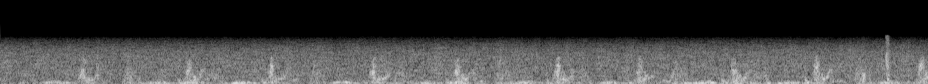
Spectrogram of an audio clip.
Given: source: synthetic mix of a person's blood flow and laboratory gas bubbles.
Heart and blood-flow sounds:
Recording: Doppler ultrasound of blood flow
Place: precordium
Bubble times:
8.60-8.69 s: bubbles
8.84-8.94 s: bubbles
From the record:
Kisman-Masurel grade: 123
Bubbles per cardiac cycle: 1 to 2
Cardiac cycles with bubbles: 10 to 50%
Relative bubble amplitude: loud (0.450 to 0.775)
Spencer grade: 2 (many but less than half of the cardiac periods contain bubble signals, singularly or in groups)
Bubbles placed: anywhere in the cardiac cycle

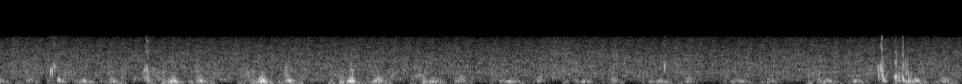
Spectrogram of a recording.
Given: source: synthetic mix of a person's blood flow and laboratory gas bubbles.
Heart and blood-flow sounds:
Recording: Doppler ultrasound of blood flow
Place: precordium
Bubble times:
0.47-0.67 s: bubbles
1.42-1.54 s: bubbles
6.62-6.70 s: bubbles
8.75-9.16 s: bubbles
From the record:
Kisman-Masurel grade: 122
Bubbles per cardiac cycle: 1 to 2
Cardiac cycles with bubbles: 10 to 50%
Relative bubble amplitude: moderate (0.250 to 0.450)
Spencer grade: 2 (many but less than half of the cardiac periods contain bubble signals, singularly or in groups)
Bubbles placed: anywhere in the cardiac cycle

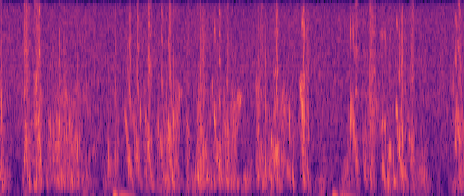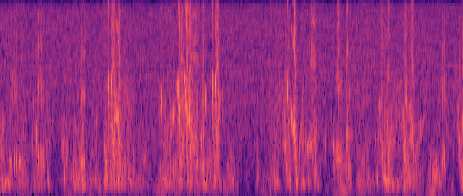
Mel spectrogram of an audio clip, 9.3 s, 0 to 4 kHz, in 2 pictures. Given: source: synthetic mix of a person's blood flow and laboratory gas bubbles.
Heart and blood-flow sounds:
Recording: Doppler ultrasound of blood flow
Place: precordium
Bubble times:
0.00-0.09 s: bubbles
0.19-0.97 s: bubbles
1.05-1.92 s: bubbles
1.96-2.42 s: bubbles
2.53-3.13 s: bubbles
3.46-4.19 s: bubbles
4.50-5.17 s: bubbles
5.24-5.62 s: bubbles
5.68-6.01 s: bubbles
6.22-6.90 s: bubbles
7.19-7.25 s: bubbles
7.33-8.89 s: bubbles
9.03-9.16 s: bubbles
9.18-9.28 s: bubbles
From the record:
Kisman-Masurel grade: 444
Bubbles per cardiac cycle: continuous sound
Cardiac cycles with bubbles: 100%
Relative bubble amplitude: maximal (0.775 to 0.999)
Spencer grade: 4 (maximum detectable bubble signal sounding continuously throughout systole and diastole of every cardiac period, and overriding the amplitude of the normal cardiac signals)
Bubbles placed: anywhere in the cardiac cycle

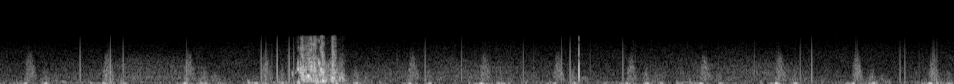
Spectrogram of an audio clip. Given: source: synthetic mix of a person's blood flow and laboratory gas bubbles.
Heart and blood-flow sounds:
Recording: Doppler ultrasound of blood flow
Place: subclavian vein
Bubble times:
2.90-3.48 s: bubbles
From the record:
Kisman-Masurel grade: 213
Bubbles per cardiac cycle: several, 3 to 8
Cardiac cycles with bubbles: 1 to 10%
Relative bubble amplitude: loud (0.450 to 0.775)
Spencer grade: 1 (occasional bubble signal discernible with the cardiac motion signal, with majority of cardiac periods free of bubbles)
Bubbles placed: anywhere in the cardiac cycle

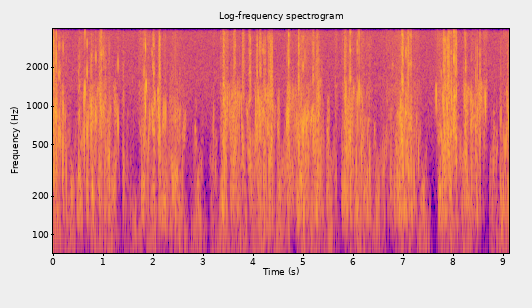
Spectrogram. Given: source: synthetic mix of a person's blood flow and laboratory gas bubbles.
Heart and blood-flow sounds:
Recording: Doppler ultrasound of blood flow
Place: precordium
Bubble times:
0.00-0.30 s: bubbles
0.44-1.33 s: bubbles
1.38-1.44 s: bubbles
1.70-2.67 s: bubbles
3.18-3.23 s: bubbles
3.32-4.45 s: bubbles
4.60-5.43 s: bubbles
5.62-5.69 s: bubbles
5.75-6.38 s: bubbles
6.57-7.33 s: bubbles
7.62-8.69 s: bubbles
8.91-9.14 s: bubbles
From the record:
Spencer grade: 4 (maximum detectable bubble signal sounding continuously throughout systole and diastole of every cardiac period, and overriding the amplitude of the normal cardiac signals)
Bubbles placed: only in the low amplitude regions of the cardiac cycle

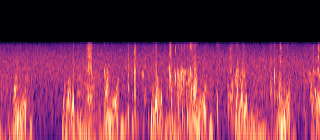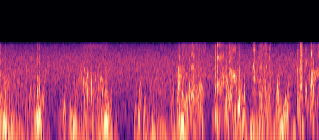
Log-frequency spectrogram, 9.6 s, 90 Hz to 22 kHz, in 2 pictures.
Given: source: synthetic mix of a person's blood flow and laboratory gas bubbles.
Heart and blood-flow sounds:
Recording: Doppler ultrasound of blood flow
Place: precordium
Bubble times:
1.14-1.64 s: bubbles
1.86-2.39 s: bubbles
2.50-2.99 s: bubbles
3.23-3.31 s: bubbles
3.40-3.73 s: bubbles
4.03-4.36 s: bubbles
4.54-5.06 s: bubbles
5.98-6.45 s: bubbles
7.42-7.90 s: bubbles
7.98-8.48 s: bubbles
8.58-8.91 s: bubbles
9.23-9.59 s: bubbles
From the record:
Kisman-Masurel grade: 233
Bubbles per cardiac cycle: several, 3 to 8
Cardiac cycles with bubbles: 50 to 99%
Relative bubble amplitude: loud (0.450 to 0.775)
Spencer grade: 3 (all of the cardiac periods contain showers or single bubble signals, but not dominating or overriding the cardiac motion signals)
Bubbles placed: anywhere in the cardiac cycle

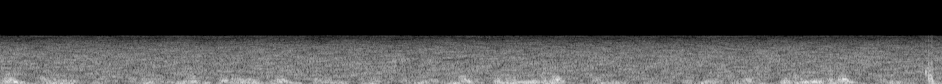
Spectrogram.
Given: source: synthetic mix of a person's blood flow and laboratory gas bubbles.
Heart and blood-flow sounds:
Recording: Doppler ultrasound of blood flow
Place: precordium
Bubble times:
9.20-9.37 s: bubbles
From the record:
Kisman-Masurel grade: 213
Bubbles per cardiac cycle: several, 3 to 8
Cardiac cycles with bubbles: 1 to 10%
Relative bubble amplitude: loud (0.450 to 0.775)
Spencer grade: 1 (occasional bubble signal discernible with the cardiac motion signal, with majority of cardiac periods free of bubbles)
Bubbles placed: anywhere in the cardiac cycle

